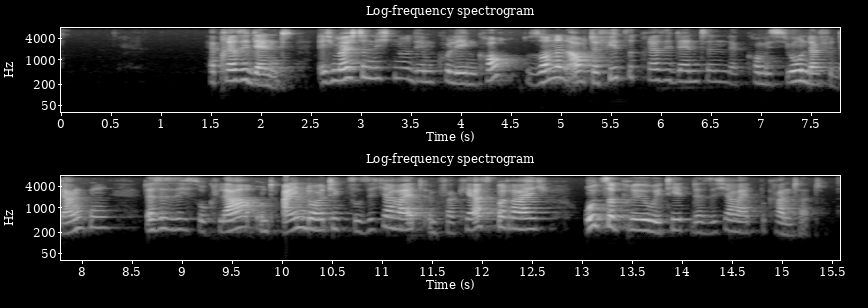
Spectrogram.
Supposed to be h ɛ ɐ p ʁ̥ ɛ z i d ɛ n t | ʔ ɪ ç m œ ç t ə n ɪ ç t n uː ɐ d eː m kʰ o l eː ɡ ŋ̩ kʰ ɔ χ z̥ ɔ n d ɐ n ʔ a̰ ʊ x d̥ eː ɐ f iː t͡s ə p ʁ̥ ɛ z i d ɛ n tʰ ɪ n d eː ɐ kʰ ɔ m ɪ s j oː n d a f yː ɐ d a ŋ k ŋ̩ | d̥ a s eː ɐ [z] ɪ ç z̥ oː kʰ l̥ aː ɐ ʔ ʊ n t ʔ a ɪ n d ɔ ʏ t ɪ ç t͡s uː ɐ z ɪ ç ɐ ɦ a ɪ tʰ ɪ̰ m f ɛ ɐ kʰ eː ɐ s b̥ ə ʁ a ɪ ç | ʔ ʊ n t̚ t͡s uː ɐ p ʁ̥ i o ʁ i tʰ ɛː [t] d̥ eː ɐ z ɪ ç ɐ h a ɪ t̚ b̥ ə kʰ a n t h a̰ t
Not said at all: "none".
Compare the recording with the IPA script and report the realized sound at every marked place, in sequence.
z, t

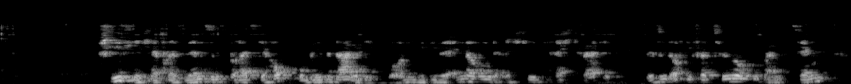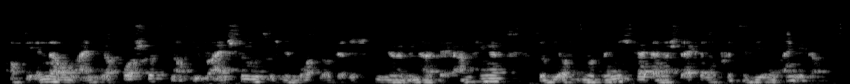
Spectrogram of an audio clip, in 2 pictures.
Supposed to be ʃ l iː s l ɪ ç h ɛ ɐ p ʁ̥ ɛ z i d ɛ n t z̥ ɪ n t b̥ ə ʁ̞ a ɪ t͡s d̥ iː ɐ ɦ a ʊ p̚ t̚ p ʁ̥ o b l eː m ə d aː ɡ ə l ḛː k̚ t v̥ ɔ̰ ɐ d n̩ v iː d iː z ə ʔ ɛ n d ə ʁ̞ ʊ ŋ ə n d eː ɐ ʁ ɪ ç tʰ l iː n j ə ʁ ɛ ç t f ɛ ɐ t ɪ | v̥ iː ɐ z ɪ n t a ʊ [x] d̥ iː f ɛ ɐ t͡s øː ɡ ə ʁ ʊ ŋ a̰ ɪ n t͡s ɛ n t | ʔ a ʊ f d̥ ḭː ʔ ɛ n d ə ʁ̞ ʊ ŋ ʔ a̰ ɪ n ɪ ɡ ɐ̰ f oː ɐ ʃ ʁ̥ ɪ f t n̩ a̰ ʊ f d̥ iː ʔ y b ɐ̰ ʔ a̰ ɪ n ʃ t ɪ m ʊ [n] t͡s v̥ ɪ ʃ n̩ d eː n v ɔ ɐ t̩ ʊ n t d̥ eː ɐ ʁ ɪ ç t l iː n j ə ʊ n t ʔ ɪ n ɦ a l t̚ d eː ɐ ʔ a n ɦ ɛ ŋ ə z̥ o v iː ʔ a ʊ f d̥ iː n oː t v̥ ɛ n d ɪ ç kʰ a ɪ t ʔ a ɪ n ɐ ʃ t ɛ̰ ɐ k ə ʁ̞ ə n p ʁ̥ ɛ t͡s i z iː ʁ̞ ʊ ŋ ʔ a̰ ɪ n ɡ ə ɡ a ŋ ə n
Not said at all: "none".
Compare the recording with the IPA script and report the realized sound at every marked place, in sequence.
f, ŋ

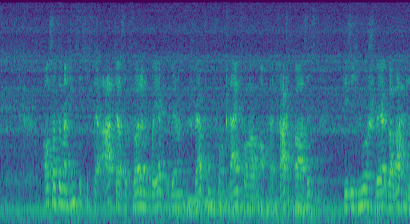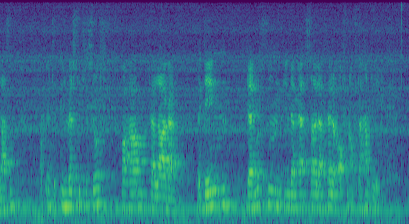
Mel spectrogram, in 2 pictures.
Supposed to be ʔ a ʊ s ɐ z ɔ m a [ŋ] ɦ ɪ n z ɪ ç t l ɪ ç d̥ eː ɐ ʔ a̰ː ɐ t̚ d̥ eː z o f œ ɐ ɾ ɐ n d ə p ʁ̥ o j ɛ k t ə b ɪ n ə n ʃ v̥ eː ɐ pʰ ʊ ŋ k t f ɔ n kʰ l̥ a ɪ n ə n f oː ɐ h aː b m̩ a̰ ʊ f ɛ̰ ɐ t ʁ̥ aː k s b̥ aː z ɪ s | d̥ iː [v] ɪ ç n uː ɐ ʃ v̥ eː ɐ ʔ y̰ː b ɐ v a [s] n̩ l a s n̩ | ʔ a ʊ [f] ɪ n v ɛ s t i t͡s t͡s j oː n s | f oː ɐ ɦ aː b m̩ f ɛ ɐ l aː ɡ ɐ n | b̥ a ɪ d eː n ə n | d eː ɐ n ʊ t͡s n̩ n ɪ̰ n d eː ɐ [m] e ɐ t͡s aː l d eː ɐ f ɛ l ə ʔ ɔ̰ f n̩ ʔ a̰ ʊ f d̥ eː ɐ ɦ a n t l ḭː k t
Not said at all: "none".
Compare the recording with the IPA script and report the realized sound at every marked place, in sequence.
n, z, χ, f, m

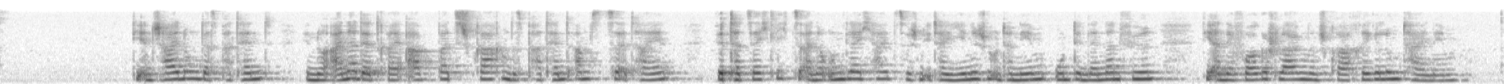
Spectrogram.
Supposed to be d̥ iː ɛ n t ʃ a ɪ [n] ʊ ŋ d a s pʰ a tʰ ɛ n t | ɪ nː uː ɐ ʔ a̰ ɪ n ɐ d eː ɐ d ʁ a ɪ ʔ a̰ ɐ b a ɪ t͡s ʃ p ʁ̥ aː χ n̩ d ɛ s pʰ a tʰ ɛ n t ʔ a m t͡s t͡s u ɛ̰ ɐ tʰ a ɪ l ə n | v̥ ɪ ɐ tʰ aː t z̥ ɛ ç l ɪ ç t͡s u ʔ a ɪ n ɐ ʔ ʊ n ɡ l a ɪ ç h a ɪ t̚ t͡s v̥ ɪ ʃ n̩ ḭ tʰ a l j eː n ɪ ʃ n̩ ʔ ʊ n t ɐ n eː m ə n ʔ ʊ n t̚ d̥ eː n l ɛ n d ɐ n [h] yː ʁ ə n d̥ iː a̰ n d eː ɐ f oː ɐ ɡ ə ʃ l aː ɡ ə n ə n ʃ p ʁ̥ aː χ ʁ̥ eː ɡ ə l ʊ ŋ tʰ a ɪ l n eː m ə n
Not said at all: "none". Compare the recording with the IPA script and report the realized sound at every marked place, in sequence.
d, f

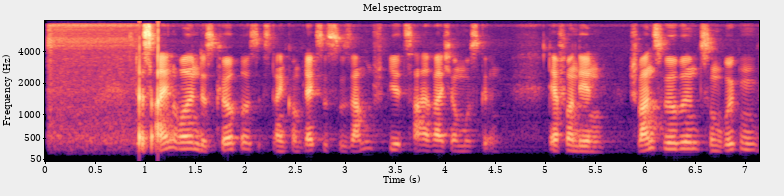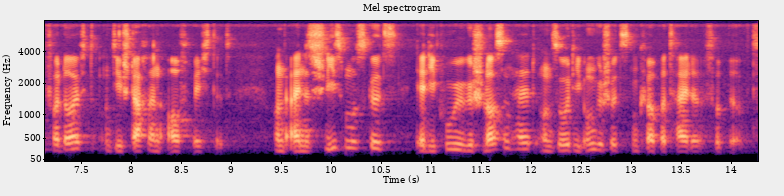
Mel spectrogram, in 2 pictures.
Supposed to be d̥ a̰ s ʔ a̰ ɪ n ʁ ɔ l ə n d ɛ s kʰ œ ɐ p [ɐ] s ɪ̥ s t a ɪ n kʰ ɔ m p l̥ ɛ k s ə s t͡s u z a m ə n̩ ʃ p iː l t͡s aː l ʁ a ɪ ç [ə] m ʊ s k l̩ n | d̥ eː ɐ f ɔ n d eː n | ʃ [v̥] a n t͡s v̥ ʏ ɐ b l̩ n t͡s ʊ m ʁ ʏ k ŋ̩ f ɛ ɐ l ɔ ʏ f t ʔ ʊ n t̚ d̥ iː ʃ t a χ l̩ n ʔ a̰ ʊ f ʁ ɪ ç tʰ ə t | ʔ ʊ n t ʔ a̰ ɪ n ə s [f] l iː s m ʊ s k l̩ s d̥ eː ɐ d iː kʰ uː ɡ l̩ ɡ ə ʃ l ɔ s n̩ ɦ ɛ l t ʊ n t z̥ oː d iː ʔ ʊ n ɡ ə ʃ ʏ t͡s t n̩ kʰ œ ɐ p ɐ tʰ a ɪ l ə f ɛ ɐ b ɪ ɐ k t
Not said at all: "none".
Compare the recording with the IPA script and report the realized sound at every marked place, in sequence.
ɐ, ɐ, v̥, ʃ

